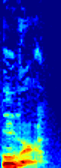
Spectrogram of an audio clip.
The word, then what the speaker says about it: Uber: I know it's not Uber, it's Uber.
